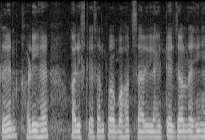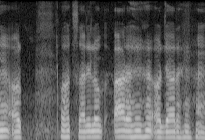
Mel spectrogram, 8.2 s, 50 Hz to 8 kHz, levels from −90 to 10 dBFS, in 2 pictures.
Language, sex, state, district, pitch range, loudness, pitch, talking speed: Hindi, male, Bihar, Kaimur, 120-130 Hz, -17 LUFS, 125 Hz, 170 wpm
